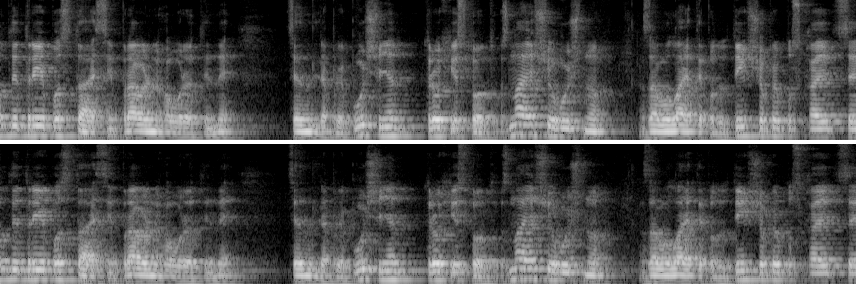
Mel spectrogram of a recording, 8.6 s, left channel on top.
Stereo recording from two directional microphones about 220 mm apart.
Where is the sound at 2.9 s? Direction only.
40° left (ahead or behind).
